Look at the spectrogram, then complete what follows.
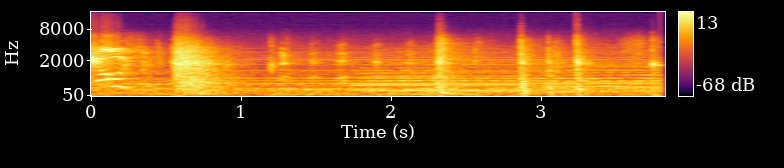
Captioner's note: laughs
